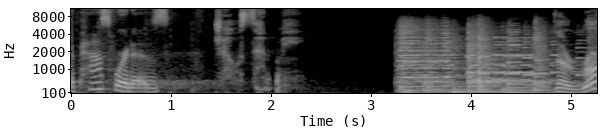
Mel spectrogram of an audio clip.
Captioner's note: whispering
